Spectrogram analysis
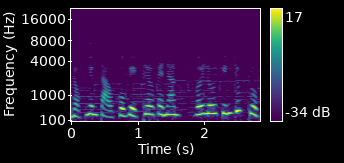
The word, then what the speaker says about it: Penang: Riêng với Penang, các bạn đọc là Penang với âm P phát âm mạnh nhé.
